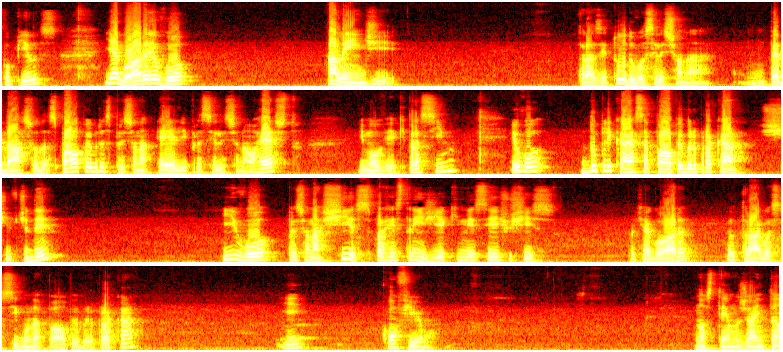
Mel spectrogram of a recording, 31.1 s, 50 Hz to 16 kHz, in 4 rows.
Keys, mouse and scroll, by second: 0.8 Tab, 2.7 click, 4.1 click, 6.4-6.9 drag, 9.3 l, 10.3-12.5 drag, 16.7 shift+d, 21.1 x, 26.7 shift+click, 29.9 Tab, 30.5 ctrl+middle click.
